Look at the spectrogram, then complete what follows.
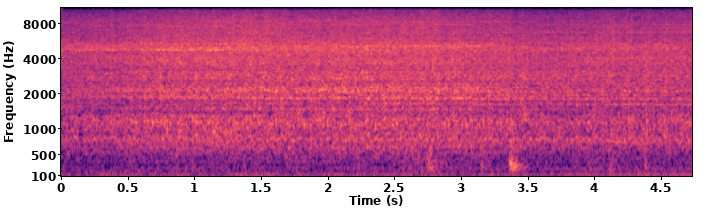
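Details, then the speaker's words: Engine with a stone-dead battery started using a GOOLOO GT4000S jump starter in boost mode; steady even idle with no stumbling, just a brief handling knock, runs fine. "but this was a a stone dead battery and the Gulu work"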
